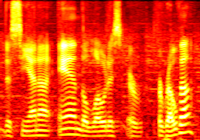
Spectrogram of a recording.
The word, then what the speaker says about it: Evora: Yes, the 3.5 L V6 from the Camry, the Sienna, and the Lotus Arova. Evora Evora, I think that's how you say it.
